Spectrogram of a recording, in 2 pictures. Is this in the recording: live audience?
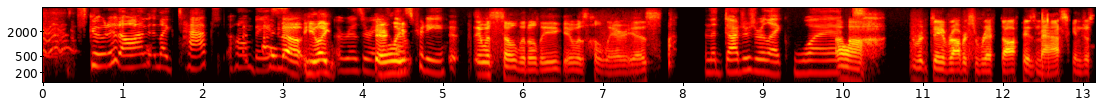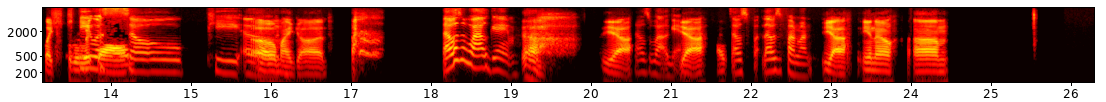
no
